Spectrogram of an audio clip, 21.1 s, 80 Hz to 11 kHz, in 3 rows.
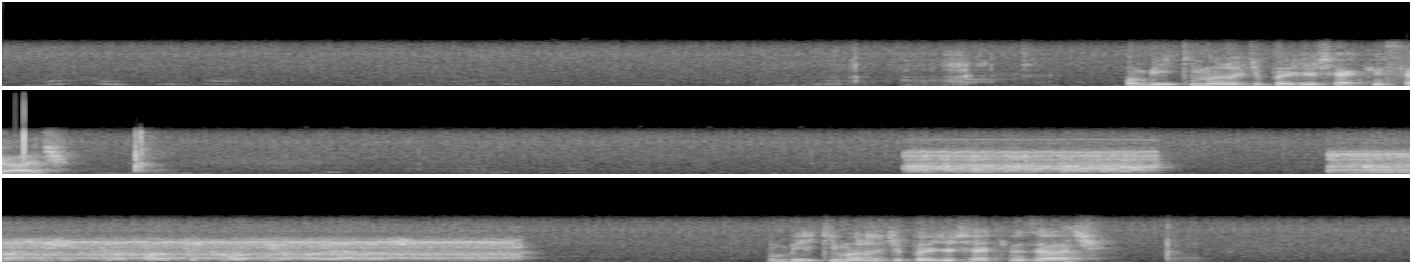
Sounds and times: Radio: 11.5s - 13.0s, 13.6s - 16.8s
Speech: 13.7s - 16.3s, 17.9s - 19.7s.

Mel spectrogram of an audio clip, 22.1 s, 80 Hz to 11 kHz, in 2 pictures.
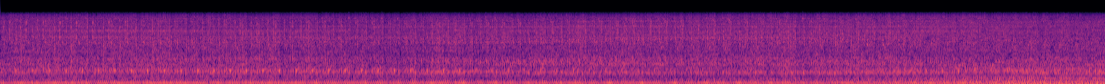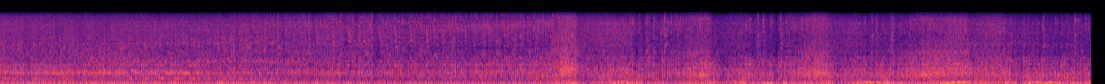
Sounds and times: Idling: 0.0s - 18.9s
Vehicle: 0.0s - 22.0s
Accelerating, revving, vroom: 16.4s - 21.6s.

